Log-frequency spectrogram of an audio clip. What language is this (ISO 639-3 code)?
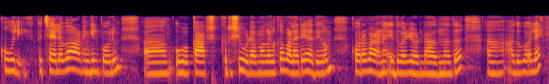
mal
